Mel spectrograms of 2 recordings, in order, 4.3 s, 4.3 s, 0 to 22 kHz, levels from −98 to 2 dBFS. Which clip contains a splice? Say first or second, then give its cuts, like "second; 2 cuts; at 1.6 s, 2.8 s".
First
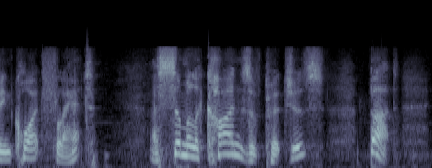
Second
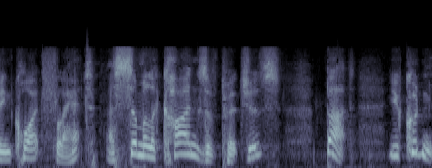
second; 1 cut; at 1.0 s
